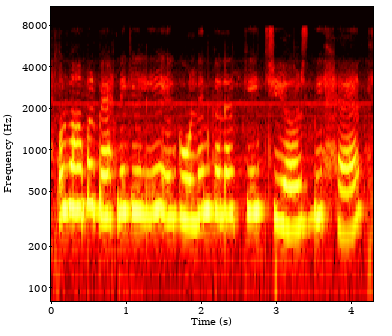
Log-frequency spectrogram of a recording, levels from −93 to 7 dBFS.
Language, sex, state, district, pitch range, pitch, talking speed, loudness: Hindi, female, Uttar Pradesh, Lalitpur, 320-360 Hz, 345 Hz, 165 wpm, -14 LUFS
